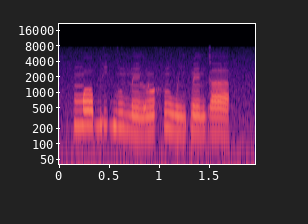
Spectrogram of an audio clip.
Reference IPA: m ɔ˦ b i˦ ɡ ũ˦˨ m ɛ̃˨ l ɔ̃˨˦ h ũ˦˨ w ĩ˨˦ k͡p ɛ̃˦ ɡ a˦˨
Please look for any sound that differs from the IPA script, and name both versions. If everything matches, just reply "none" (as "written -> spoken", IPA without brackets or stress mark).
none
